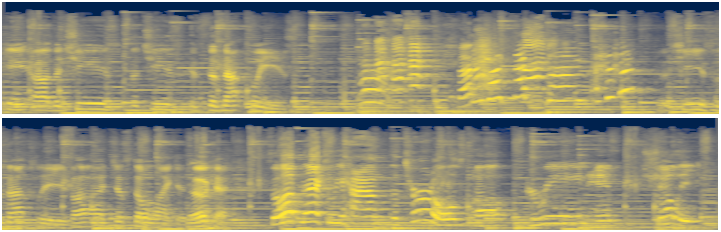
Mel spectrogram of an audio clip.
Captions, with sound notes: Sorry Mickey, the cheese does not please. (Assistant laughs) - Better luck next time! - The cheese does not please. I just don't like it. So up next we have the Turtle's green and shelly,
